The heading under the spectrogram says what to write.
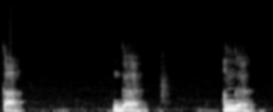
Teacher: अल्प प्राण होता है जिसको बोलने में कम समय लगे जैसे हम लोग बोलते हैं क ग अंग कम समय लगा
